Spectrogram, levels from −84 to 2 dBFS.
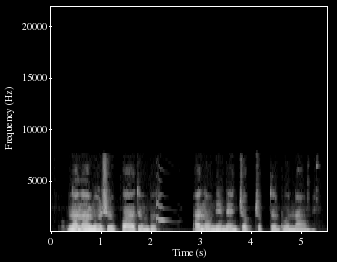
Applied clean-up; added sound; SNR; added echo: neural mask model RNNoise.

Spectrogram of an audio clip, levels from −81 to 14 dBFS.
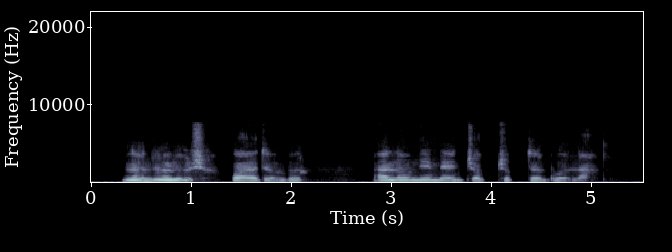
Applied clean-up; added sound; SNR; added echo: neural diffusion model UNIVERSE++.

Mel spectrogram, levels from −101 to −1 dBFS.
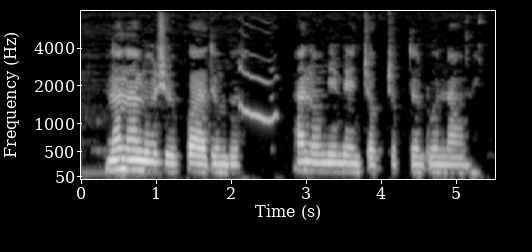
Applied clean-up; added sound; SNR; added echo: classical method Wiener filter.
